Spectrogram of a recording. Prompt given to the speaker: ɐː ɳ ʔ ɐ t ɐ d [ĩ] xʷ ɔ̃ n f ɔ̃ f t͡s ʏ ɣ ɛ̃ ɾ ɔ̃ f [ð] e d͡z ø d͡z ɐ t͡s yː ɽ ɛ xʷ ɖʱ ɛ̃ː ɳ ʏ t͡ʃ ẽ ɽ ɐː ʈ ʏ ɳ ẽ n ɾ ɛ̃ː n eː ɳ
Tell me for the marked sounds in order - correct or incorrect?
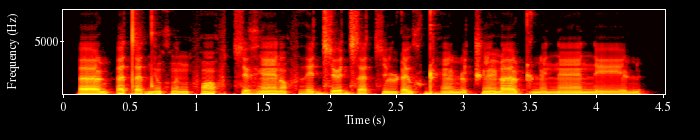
incorrect: ẽ, correct

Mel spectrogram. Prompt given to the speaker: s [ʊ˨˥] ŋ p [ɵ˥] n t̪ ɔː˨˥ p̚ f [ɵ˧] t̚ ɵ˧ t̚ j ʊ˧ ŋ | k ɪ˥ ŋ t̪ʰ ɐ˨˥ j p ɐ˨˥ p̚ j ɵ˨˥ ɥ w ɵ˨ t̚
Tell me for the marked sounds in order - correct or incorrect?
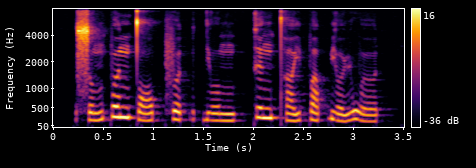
correct, correct, correct

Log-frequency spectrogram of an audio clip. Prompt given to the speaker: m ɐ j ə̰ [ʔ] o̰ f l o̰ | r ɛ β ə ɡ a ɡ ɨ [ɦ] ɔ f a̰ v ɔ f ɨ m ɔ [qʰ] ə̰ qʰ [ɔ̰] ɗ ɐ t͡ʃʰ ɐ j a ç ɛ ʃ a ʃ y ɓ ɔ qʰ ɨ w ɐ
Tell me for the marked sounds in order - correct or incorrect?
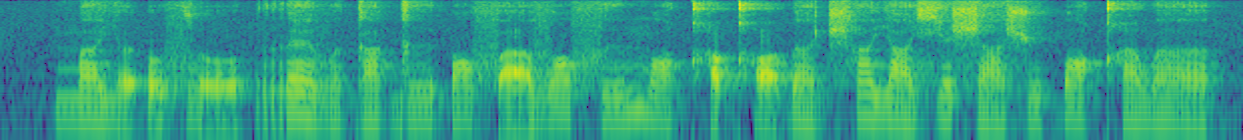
correct, incorrect: ʔ, correct, correct

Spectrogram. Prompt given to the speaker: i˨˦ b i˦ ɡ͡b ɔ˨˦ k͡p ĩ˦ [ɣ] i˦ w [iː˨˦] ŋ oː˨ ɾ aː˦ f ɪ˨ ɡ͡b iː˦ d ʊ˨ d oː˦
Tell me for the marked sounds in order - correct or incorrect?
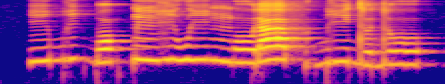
correct, incorrect: iː˦

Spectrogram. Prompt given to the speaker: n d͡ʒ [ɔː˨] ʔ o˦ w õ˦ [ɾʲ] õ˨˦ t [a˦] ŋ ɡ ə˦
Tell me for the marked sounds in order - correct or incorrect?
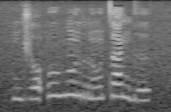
incorrect: ɔ˨, incorrect: r, correct

